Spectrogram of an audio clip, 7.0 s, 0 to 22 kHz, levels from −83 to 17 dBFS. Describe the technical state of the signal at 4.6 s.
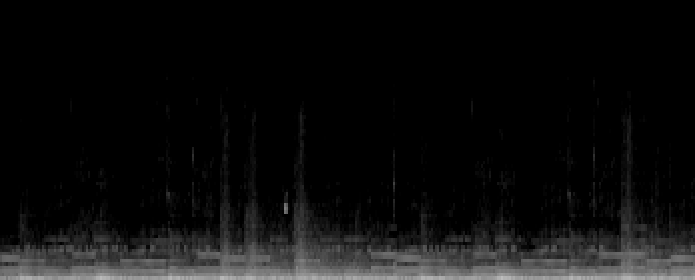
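A corrupt frame decoded from 4.61 to 4.64 s: damaged bits in a couple of frames misplace energy, giving a brief chirp, blip or burst of noise near -25 dBFS.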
